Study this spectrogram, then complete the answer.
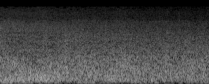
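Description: Small waves breaking along the edge of a shallow sandbar on a calm morning beach in North Naples, Florida, heard as a continuous soft wash of surf with some wind rumble and no voices.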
